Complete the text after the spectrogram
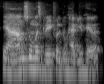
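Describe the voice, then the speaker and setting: A man hosting an interview show, earnest and halting, often restarting his sentences. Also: mid-range voice, flat delivery, fairly bright tone. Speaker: host. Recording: dull echoey lo-fi sound.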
